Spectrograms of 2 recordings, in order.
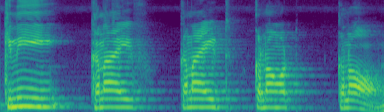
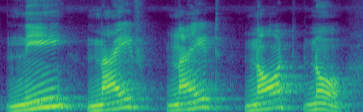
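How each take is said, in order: First: KNEE, KNIFE, KNIGHT, KNOT, KNO each begun "k-n", pitched up; wrong sounded K. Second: KNEE, KNIFE, NIGHT, NOT, NO each begun on N; silent K. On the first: Teacher shows students the mistake, KNEE to KNO with K voiced. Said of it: "you don't pronounce". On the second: Teacher corrects for students, KNEE to NO with silent K. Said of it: "K are understood or silent". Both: Shown as a demonstration.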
